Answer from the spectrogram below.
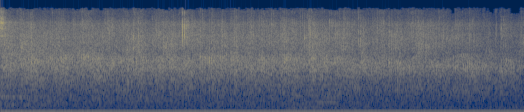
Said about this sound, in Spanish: Si le va a dar un aplauso, dárselo a Dios. Gloria a Dios.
